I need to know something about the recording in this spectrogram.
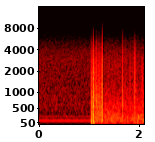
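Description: A stylus drops onto a spinning record with a soft thump.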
